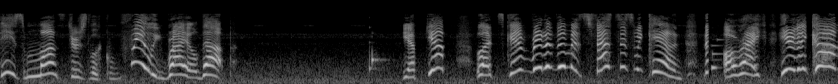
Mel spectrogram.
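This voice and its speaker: A put-on character voice at an extremely high pitch, fairly slow, broken by long, frequent pauses, with loud background noise behind it. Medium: video game. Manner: cheeky, chatty.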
